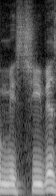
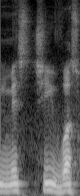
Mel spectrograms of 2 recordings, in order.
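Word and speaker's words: mischievous: मिसचीवियस करा था मिसची उसको मिसचीवियस बोलते हैं लेकिन मिसचीवस होता है वो ठीक है मिसचीवस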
